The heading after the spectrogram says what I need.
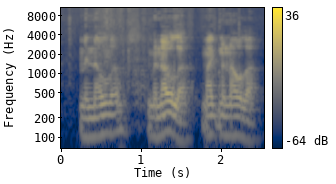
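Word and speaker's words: Mike Mignola: Mike Minola. That's it. The G is silent.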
